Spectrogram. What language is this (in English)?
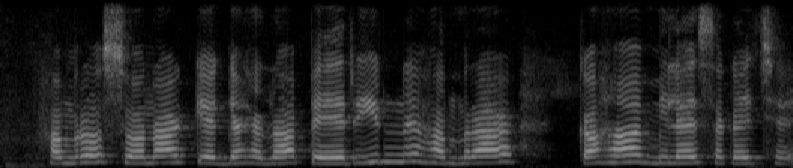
Maithili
